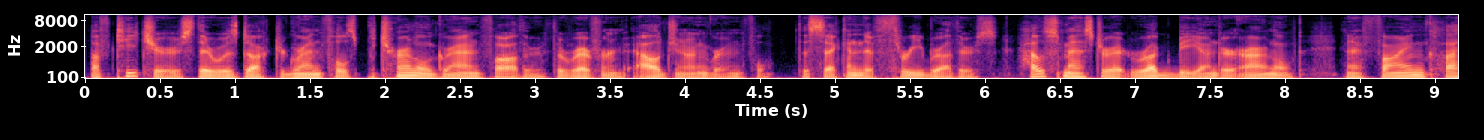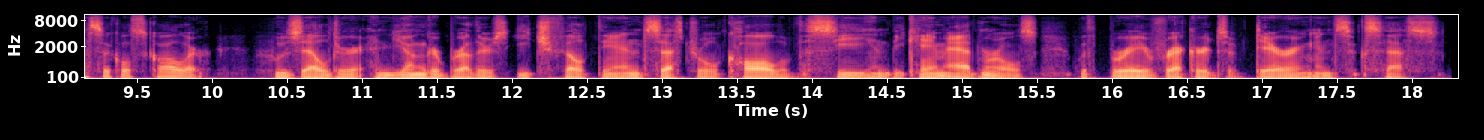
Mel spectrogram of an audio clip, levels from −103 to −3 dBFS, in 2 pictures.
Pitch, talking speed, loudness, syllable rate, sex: 80 Hz, 165 wpm, -20 LUFS, 5.2 syllables/s, male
